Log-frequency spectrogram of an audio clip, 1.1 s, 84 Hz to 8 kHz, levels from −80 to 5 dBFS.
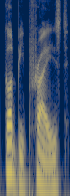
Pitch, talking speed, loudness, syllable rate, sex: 105 Hz, 170 wpm, -17 LUFS, 4.3 syllables/s, male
